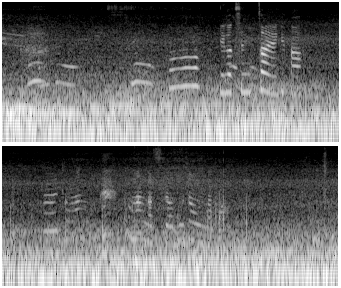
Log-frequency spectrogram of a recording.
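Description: Steady low hum of urban traffic, with a scatter of short, high chirping calls throughout and a quick falling run of them about four seconds in.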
